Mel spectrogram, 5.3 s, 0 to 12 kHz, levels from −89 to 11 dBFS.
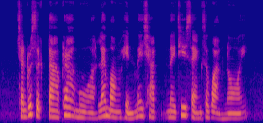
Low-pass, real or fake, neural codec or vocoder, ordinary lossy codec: none; real; none; none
